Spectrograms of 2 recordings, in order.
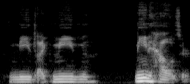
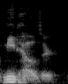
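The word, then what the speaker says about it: Niederhäuser: It's like need something. Need Hauser. There you go. Need Hauser. Because he's from Switzerland.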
